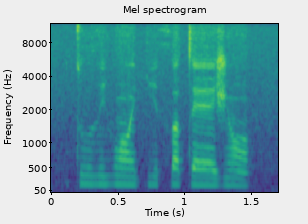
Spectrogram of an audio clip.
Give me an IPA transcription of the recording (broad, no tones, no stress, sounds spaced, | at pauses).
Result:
t u ð i β ɔ̃ e̯ k i θ ɒ t ɛː ʒ ɔ̃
